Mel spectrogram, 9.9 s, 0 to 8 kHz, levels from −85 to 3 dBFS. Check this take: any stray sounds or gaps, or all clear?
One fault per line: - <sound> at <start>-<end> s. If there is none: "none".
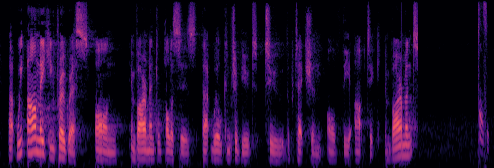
- chirp at 9.6-9.8 s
